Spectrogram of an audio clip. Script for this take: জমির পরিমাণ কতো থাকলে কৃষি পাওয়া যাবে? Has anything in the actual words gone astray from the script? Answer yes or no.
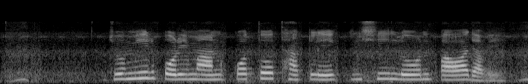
yes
